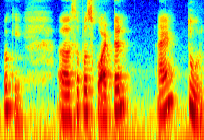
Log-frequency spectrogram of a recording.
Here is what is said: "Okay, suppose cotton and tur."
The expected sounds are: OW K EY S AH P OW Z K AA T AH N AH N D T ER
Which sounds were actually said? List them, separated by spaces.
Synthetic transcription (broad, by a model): OW K EY S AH P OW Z K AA T AH L AH N D T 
